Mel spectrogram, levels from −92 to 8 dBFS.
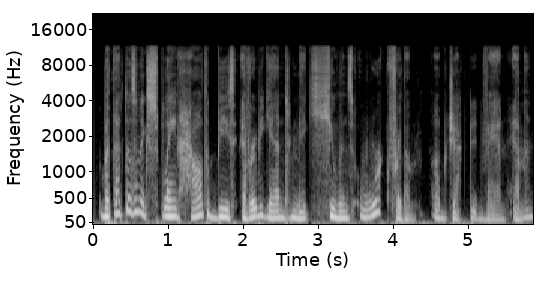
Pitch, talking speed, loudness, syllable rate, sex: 135 Hz, 185 wpm, -19 LUFS, 4.6 syllables/s, male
